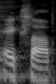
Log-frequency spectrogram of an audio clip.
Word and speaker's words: Éclat: No, but we do say Éclat because we're from Norfolk, so that's the right way.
